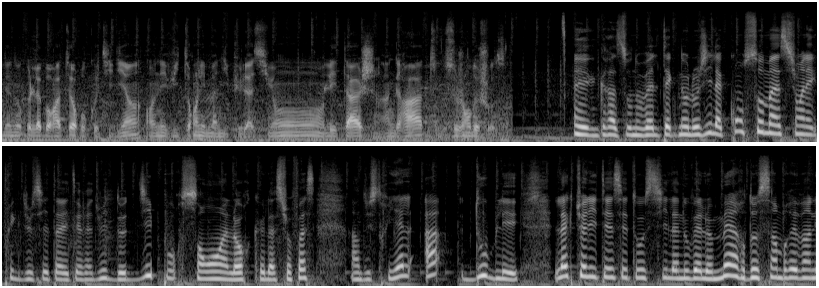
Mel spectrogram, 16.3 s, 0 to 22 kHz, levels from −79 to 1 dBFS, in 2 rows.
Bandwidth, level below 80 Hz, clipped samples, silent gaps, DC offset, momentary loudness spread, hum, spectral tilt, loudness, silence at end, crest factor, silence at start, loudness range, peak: 16.5 kHz; -44 dBFS; under 0.1%; none; under 0.1%; 12 LU; none; -5 dB/octave; -24 LUFS; 0 s; 18 dB; 0 s; 7 LU; -6 dBFS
